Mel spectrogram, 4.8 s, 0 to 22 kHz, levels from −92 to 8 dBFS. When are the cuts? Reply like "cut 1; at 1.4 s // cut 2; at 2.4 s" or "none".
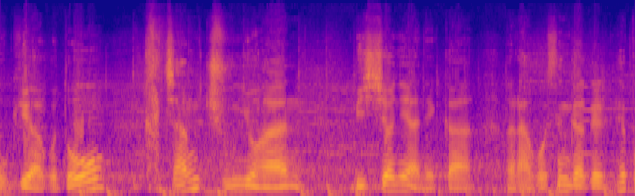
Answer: none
